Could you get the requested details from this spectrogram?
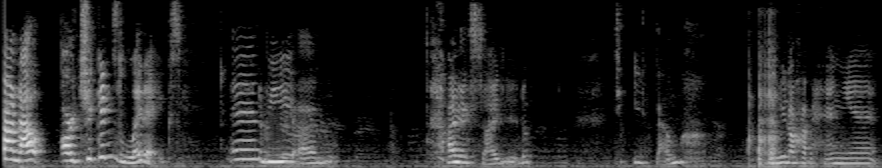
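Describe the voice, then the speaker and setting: A woman's voice: high-pitched, slow, pauses often, pushed and bright, lo-fi sound, a little hiss or hum. A young girl chatting casually while making slime, goofy, bossy and teasing. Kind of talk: casual chat.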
